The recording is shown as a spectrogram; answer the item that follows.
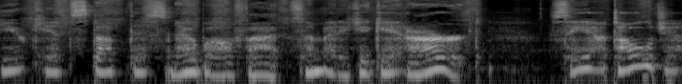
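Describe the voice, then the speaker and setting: The voice is soft-spoken and whispering. It moves at a fairly slow pace. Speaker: ASMR creator. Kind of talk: whispered ASMR magazine flip-through. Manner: whispered, soft-spoken.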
